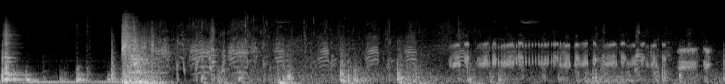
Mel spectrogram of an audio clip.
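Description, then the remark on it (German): A frog croaks over and over in quick, rattling bursts, loud, with a steadier, higher-pitched trill joining in toward the end and no one talking, on a spring night by the Havel river. “Hör mal da, ein Fröschlein quakt.”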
